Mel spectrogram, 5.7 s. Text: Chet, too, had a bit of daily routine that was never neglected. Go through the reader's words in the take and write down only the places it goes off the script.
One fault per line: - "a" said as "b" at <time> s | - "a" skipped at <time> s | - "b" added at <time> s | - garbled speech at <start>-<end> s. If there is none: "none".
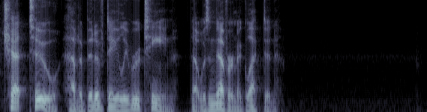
none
